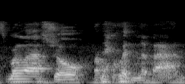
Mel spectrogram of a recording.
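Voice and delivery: put-on heavy, thick Glaswegian accent, laid on. Quoting a band member's sudden announcement, in a thick Glaswegian accent. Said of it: "In his thick Glaswegian accent".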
